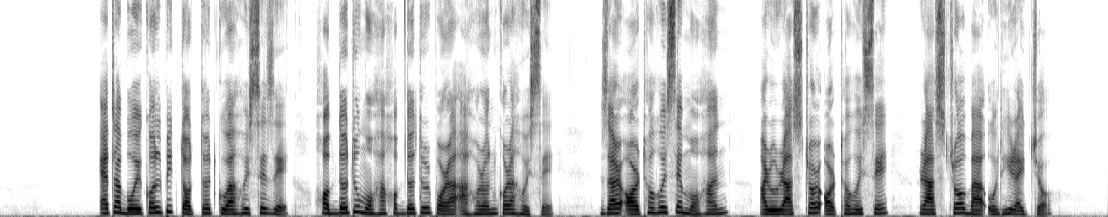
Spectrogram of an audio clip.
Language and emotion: Assamese, neutral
